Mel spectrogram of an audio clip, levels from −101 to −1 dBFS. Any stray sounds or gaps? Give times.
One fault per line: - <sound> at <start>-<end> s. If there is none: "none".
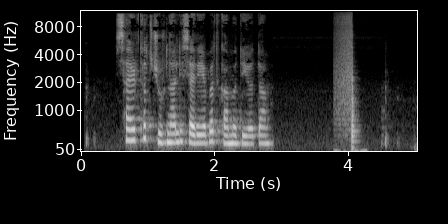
- thud at 3.8-4.3 s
